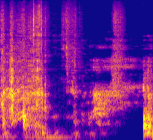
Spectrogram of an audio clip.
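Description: Rubbing and scraping handling noise with a few short knocks, as cables and equipment on the workbench are moved and the camera is repositioned.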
